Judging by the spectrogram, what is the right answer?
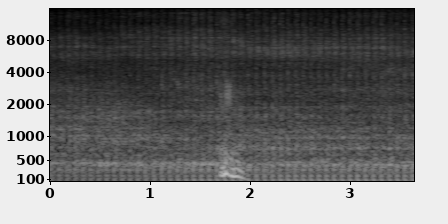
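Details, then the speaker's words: Honda CT110 motorcycle after a basic service, started to idle: small single ticks over with a quick, even putter, steady and smooth without hunting or missing; running way better at idle. "okay power on kill switch back to on now i've remembered everything everything's done up yep yeah that's running way better at that idle"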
